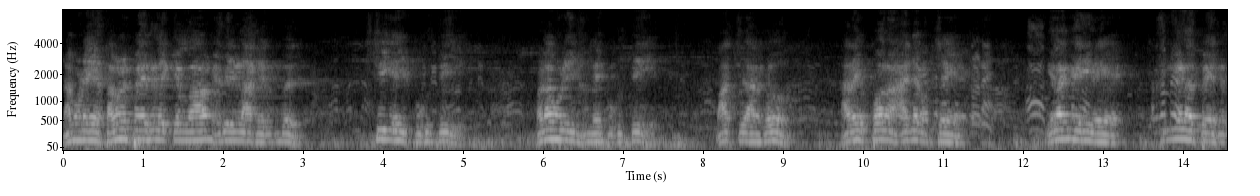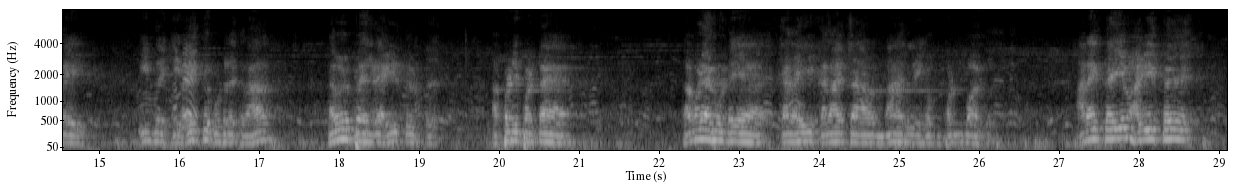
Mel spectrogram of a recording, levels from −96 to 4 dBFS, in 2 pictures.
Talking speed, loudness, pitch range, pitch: 60 wpm, -38 LUFS, 110-140 Hz, 125 Hz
